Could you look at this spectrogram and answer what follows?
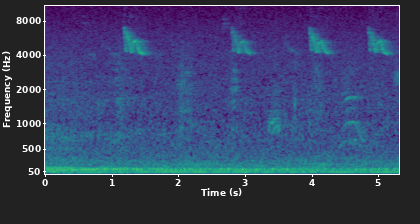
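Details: Decoy white-eye in a trapping setup, singing líu-style with single high, falling chirps about once a second. Faint lower twitters and a constant low hum are also heard.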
